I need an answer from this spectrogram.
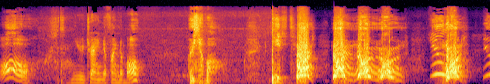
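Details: Indoors, a pet dog objects that her sister got the ball, producing warbling, up-and-down whines and groans mixed with rough, barky bursts, delivered as a chatty run of vocal phrases.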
